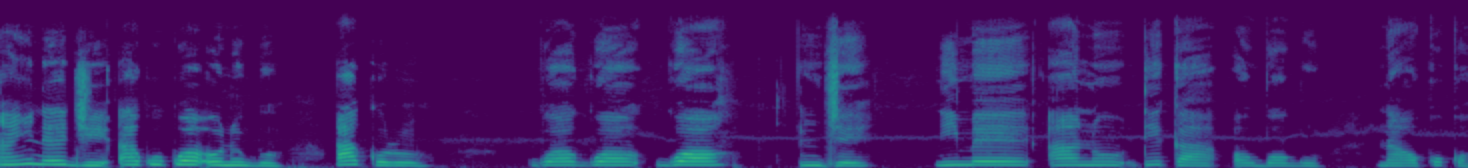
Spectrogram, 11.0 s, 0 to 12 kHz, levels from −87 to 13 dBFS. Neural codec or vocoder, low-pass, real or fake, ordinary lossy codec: none; 10.8 kHz; real; none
